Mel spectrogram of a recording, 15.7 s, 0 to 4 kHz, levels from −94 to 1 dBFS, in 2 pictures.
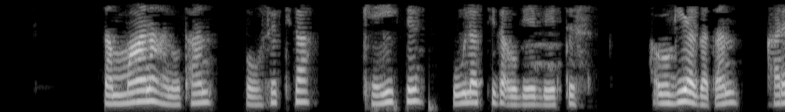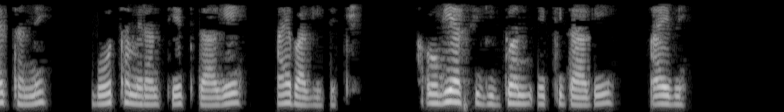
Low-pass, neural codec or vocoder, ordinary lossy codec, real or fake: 3.6 kHz; none; MP3, 16 kbps; real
